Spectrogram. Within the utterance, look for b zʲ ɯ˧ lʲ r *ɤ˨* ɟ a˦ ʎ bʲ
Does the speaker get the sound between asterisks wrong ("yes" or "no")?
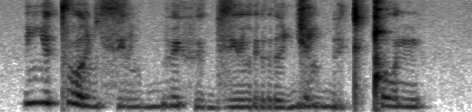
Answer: yes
